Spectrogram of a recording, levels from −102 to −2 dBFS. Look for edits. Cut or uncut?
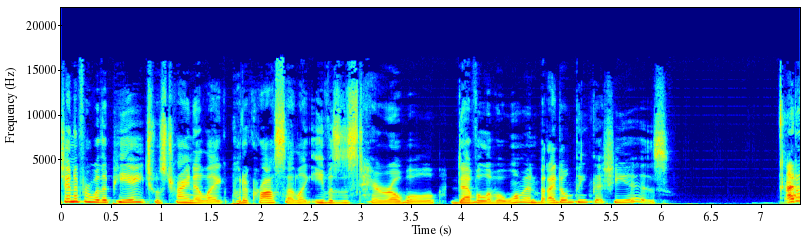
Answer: cut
